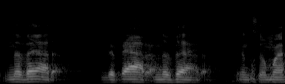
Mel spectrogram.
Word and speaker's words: Nevada: And just, I'm going to get dinged back home if I don't correct you, but it's Nevada.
